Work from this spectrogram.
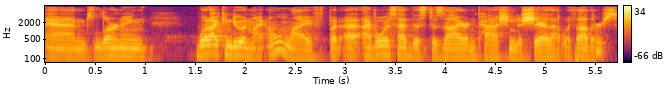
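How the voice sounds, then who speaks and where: With an American accent, a man talks in an unremarkable speaking voice at medium pitch, his intonation fairly even. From US, Washington DC metro area. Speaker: food forest designer. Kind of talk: interview.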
